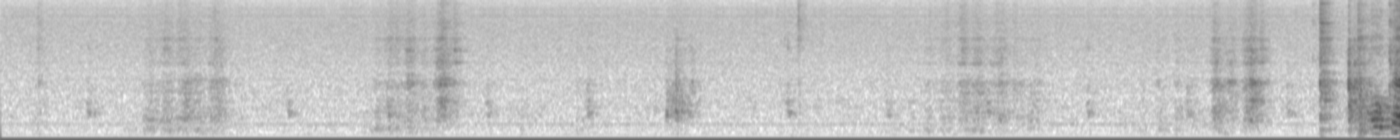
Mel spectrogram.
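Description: Knife cutting pieces of whiting fish on a cutting board: a short chop or scrape every couple of seconds, over a steady hum.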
